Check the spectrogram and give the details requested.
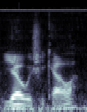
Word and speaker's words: Ryo Ishikawa: On the tee from Japan, Ryo Ishikawa. That's what follows him every day of his life. What a great shot that is. We'll call him Yo, Japanese pronunciation. Yo Ishikawa.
